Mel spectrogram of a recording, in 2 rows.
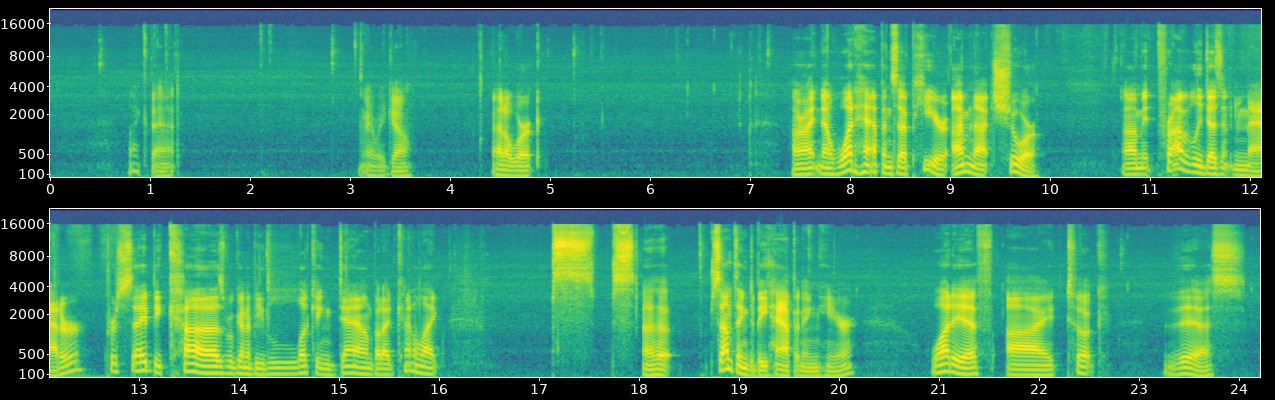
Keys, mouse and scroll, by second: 0.6-1.0 scroll down 3, 1.0 a, 1.2 Tab, 1.7 middle click, 2.1 z, 2.5-2.9 scroll down 2, 2.9 middle click, 3.6 scroll down 1, 4.0 shift+middle click, 4.5-4.8 scroll up 4, 4.9-5.6 scroll down 6, 5.8 shift+middle click, 6.5-7.2 scroll down 4, 7.3 shift+middle click, 7.8 scroll up 2, 8.2 shift+middle click, 14.0 scroll down 2, 14.4 shift+middle click, 15.0 middle click, 15.4-15.9 scroll up 3, 15.9 shift+middle click, 17.6 right click, 18.6 Tab, 19.7 ctrl+r.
